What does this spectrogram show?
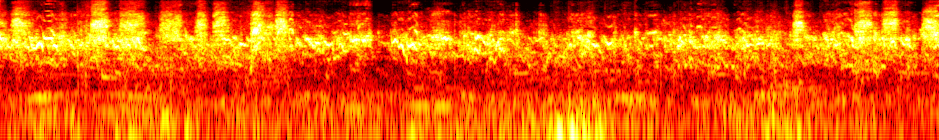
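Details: Chorus of Australian parrots: busy, high-pitched twittering and scratchy chirps from several birds at once, with brief dips in the steady chatter.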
